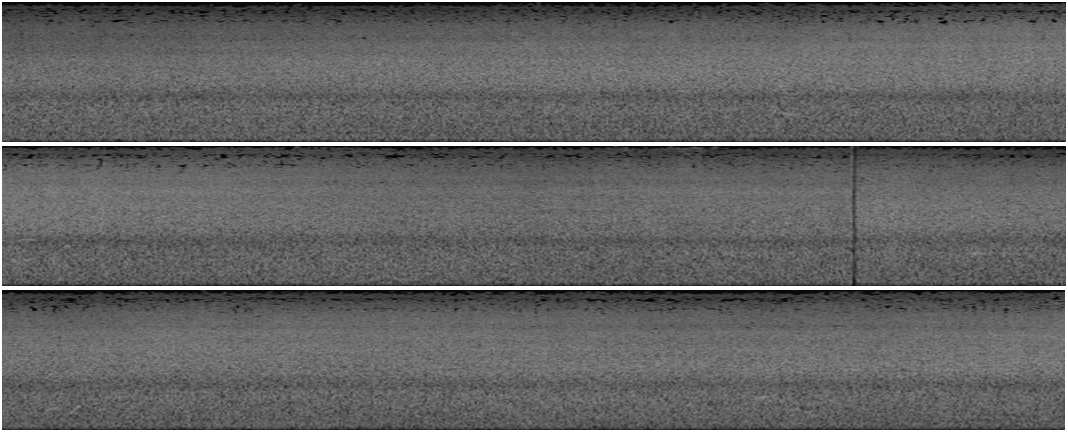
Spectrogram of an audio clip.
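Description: Big ocean surf breaking, heard as a steady, even wash of noise with no single crash standing out.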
